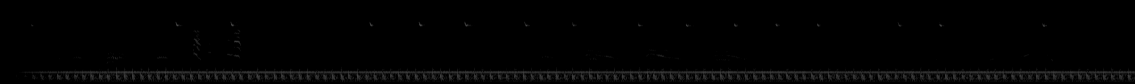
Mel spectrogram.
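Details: Black Bulbul (Hypsipetes leucocephalus) giving short bursts of squeaky, nasal, mewing notes, over a loud steady droning hum and faint high ticks repeated about every second.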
